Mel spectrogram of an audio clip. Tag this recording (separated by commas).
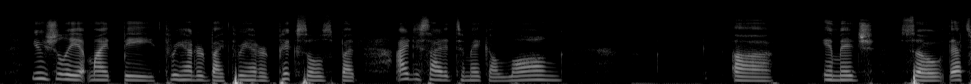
Speech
